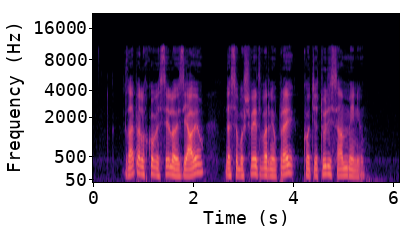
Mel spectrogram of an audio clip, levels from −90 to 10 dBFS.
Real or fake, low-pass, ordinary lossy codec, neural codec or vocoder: fake; 10.8 kHz; none; vocoder, 24 kHz, 100 mel bands, Vocos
